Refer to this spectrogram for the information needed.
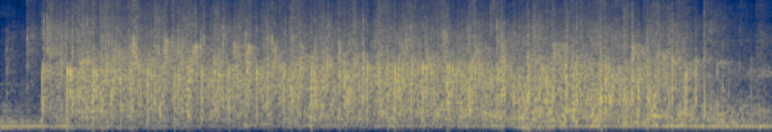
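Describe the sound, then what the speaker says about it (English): Loud, sustained applause at a comedy show, a full crowd clapping densely for nearly eight seconds over a faint steady hum, then easing slightly at the close. "Give him a big round of applause, huh?"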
